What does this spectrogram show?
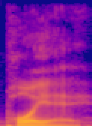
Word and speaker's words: Poyais: Cazique of Poyais.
